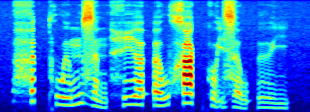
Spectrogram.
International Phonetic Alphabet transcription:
h ə˦˥ t̚ k w ɨ˨˦ m z ə˧˩ n h i˧ ə̯ ʔ ə˨˦ w x a˦˥ k̚ h ṵ˧˨ j z ə˧˩ w ʔ ɨ˨˩ j

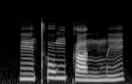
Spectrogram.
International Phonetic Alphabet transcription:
ĩ˧ t̪ʰ o˦ ŋ k a˨˩ n m i˨˦

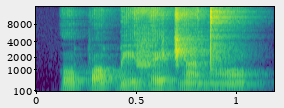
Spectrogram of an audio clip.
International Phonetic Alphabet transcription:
o˦ p ɔ˦ ɓ e˦˨ v ɛ˦ d͡ʒ ã˧ d ɔ̃˨

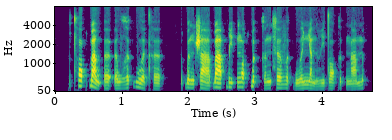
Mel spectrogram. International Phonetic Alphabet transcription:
t̪ʰ ɔ˦˥ k̚ ɓ a˨˩˨ w ʔ əː˨˩˨ ʔ ə˧ w ɣ ə˦˥ k̚ v u˨˩ ə̯ t̪ʰ əː˨˩ k̚ | ɓ ə˧ ŋ ʂ aː˨˩˦ ɓ aː˦˥ p̚ w i˦˥ t̚ ŋ ɔ˦˥ t̚ ɓ ə˨˩ k̚ x ə˧ ŋ s əː˧ v ə˨˩ k̚ w u˧ ə̯ ɲ a˨˩˨ n v i˨˩˨ t̪ ɔ˧ k ə˨˩ k̚ ŋ a˧˥ m

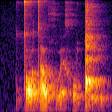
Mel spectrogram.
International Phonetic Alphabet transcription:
t ɔ t a χʷ ɛ̰ x o ǃ ḛ

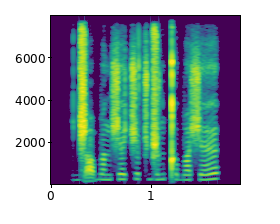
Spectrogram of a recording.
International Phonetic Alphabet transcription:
ɖ͡ʐ ɑ̰ b ɑ n ʃ ɛ t͡ʃ ə˞ t͡s ɖ͡ʐ u n ǃ ʌ b ɑ ʃ ɛ

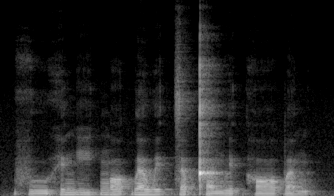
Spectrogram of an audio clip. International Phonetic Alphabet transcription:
f uː˨˩ h ɪ˥ ŋ iː˨˥ k̚ ŋ ɔː˨˥ k̚ l ɐ˧ w ɪ˨˥ k̚ s ɐ˨˥ p̚ kʰ ɐ˨ ŋ l ɪ˨ k̚ h ɔː˨˧ p ɐ˨˩ ŋ

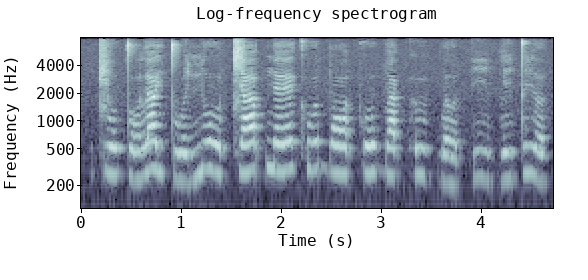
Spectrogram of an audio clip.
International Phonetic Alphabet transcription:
t͡ɕ o˧ t̪ o˩˧ l a˥˨ j t̪ u˩ ə̯ ɲ oː˥˨ t̚ t͡ɕ aː˧˥ p̚ n ɛː˧˥ kʰ u˧˥ ə̯ b ɔː˧ t̚ k o˧˥ b a˧ k̚ h ɯː˥˨ k̚ l ɤː˧˩ t̚ k iː˥˨ p̚ l i˧ t̪ i˥˨ ə̯

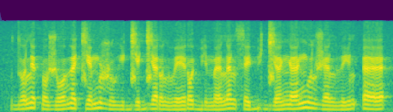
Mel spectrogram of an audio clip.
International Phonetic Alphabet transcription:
d ʊ l ɪ θ o ʒ o ð ɛ t͡ɕ e m u ʐ u ɣ i d͡ʑ ɪ d͡ʑ ɛ ɾ o l β e ɾ o bʲ ɛ m ɛ l ɛ l s ɪ bʲ u d͡ʑ ɛ ŋ ɛ ŋ u l ʒ ɛ l ð i l ʔ ɛ

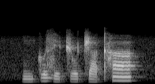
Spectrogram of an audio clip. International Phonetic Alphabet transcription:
ĩ˨ k ʊ˦ z ɪ˨ t͡ʃ o˨ t͡ʃ a˨ kʰ ã˦

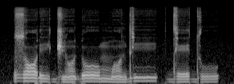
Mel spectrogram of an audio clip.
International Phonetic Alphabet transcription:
z ɔ˦ ɾ i˧ d͡ʒ ɔ̃˧ ɗ oː˦ m ɔ̃˧ d i˦ | d eː˧ d u˧

